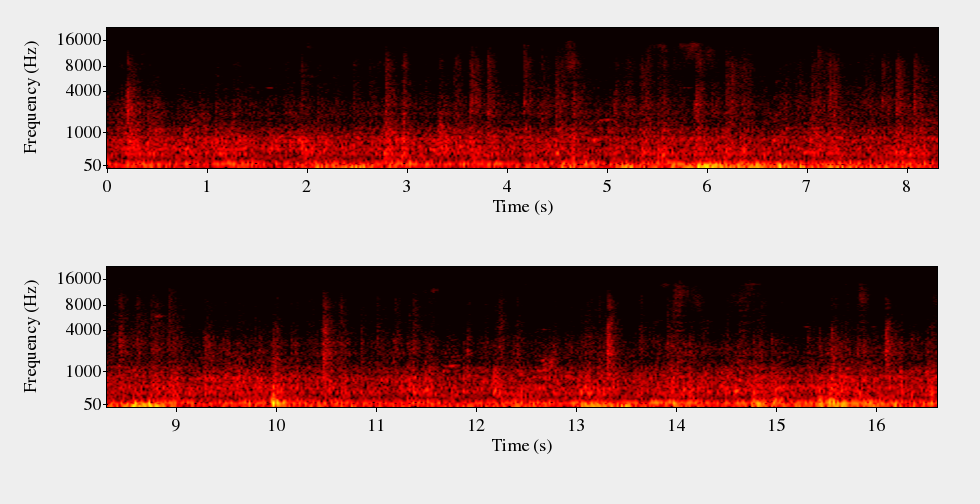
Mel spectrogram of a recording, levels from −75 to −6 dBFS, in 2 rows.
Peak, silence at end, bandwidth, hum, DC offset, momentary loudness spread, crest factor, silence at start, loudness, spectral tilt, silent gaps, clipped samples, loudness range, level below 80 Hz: -18 dBFS; 0 s; 16 kHz; none; under 0.1%; 6 LU; 22 dB; 0 s; -44 LUFS; -5 dB/octave; none; under 0.1%; 3 LU; -44 dBFS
